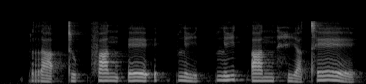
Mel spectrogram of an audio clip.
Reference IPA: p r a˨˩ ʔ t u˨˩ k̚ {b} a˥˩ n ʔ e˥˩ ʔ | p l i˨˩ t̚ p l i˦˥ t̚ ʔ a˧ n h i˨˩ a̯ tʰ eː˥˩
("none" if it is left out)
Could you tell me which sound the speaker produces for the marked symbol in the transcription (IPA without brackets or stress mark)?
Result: f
